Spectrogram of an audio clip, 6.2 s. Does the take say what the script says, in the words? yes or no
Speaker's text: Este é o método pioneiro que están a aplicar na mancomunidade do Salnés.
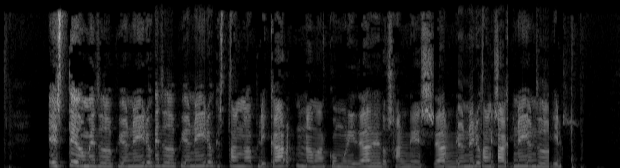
no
